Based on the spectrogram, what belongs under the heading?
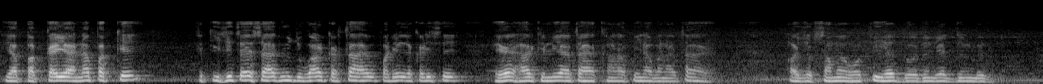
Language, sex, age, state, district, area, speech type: Urdu, male, 60+, Uttar Pradesh, Mirzapur, rural, spontaneous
